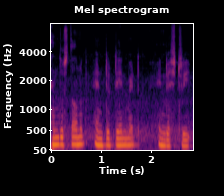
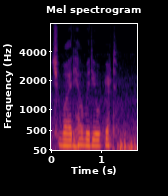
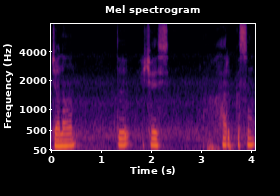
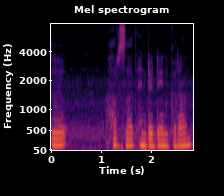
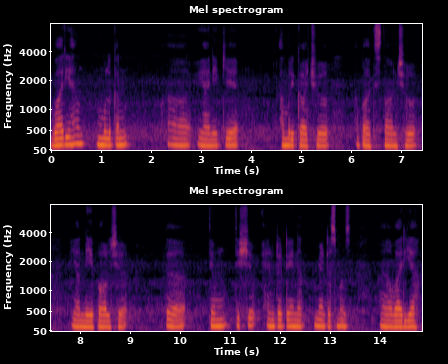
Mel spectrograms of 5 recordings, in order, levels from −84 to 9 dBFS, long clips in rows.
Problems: constant background noise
